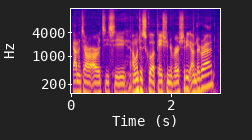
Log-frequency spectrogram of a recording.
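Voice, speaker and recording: A man, answering interview questions as a guest in a relaxed storytelling way. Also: mid-range voice, no room sound. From New York City. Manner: quick, relaxed storytelling with fillers. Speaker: guest, veteran and company co-founder.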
